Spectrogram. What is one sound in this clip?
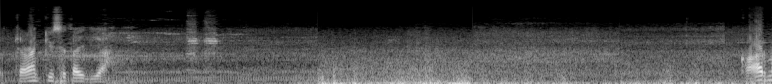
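A scooter engine hums steadily while riding.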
